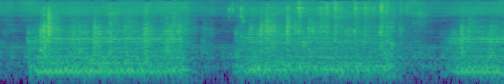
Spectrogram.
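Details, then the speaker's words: Sharp single-tub washing machine: low hum from the agitation cycles with scraping ticks riding each stroke, stopping at the pauses; a coin or bolt-like object is likely caught at the pulsator edge, rubbing during washing. "उसके दोस्तों की आवाज washing machine की आवाज़ है जैसे कि घर्षण वस्तुएं हैं, और यह बहुत परेशान करने वाला है।"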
